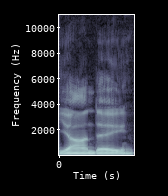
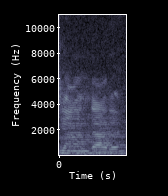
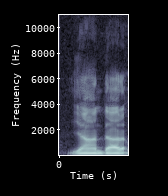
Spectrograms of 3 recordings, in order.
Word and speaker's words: Yan Dada: You can put in Yonde versus is it Yonde Dada? It's John Dada. Yon Dada. Well, you spell it for him. It's something like the Dada. So it's John Dada, YAN space DADA.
